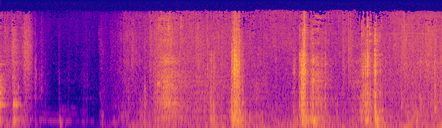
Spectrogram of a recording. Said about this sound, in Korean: 냉장고 문이 열렸다 닫히고 쌀을 씻고 칼질을 하는 소리가 들려왔습니다.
